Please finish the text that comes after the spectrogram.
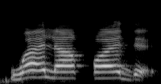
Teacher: Ada lantunan sedikit untuk huruf dal.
